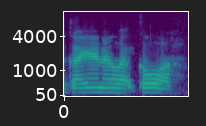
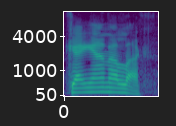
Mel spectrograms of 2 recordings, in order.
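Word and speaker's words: Kaianere'kó:wa: you say it Janelle I believe it's the Guyana let Goa yeah yeah Guyana luck yeah if we learned Mohawk phonetics we would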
